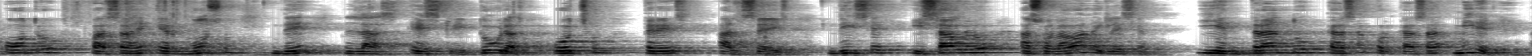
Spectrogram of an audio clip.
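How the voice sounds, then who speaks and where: A man preaching a fervent sermon as pastor, swinging between loud cries and low murmurs. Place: church sanctuary. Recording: echoey church hall.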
